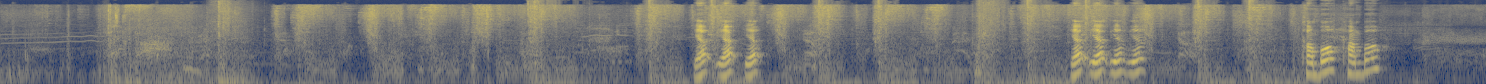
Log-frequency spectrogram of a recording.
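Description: A heavy weapon thuds repeatedly against a body.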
